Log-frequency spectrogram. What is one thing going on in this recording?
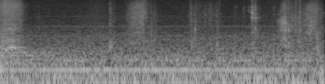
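A paper folder rustles as a hand pulls it from a box.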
